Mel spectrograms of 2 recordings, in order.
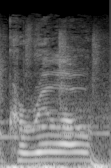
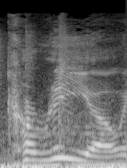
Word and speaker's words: Carrillo: a while first up Leo Carrillo or Carrillo if you pronounce it correctly State Beach there's supposedly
